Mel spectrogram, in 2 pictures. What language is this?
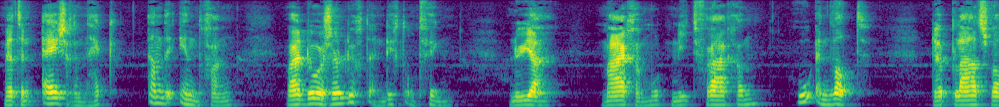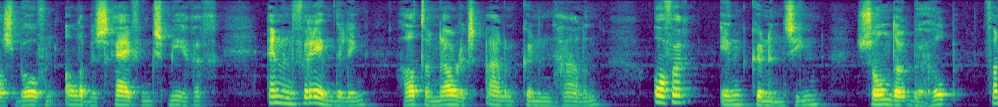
Dutch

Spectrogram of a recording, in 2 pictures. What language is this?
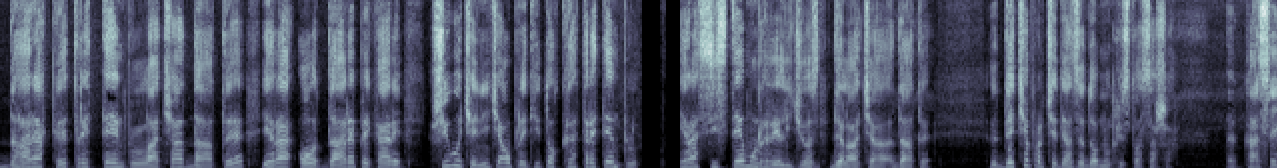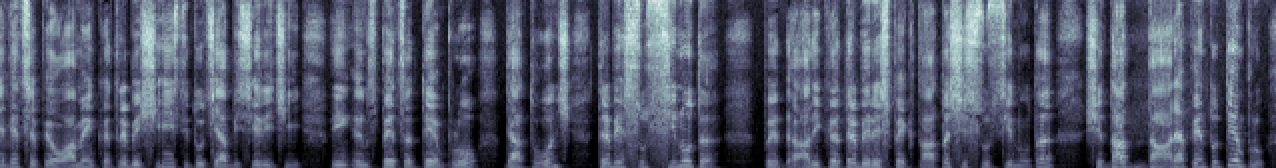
Romanian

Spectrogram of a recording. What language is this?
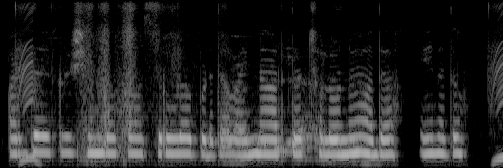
Kannada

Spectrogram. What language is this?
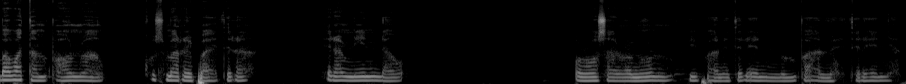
Askopan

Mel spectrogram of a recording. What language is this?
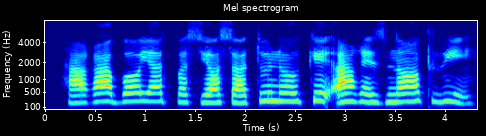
Pashto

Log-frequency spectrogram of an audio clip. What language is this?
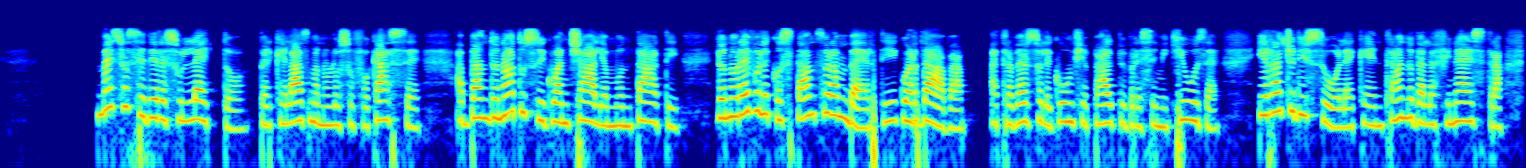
Italian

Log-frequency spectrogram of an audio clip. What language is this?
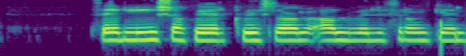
Icelandic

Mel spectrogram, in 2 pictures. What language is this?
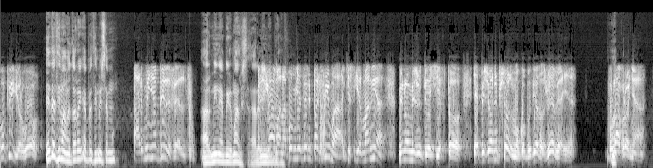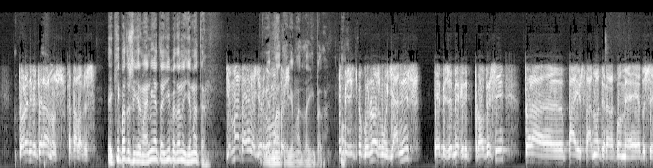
Greek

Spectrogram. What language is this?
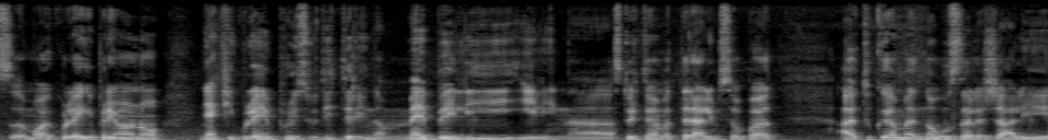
Bulgarian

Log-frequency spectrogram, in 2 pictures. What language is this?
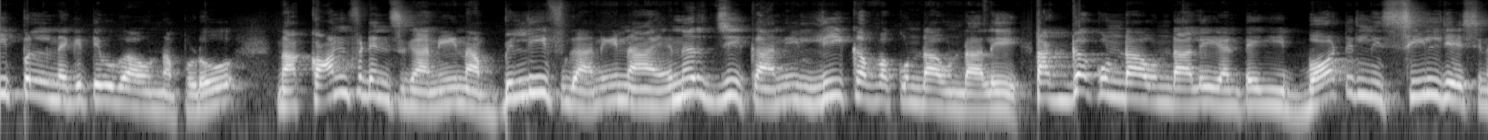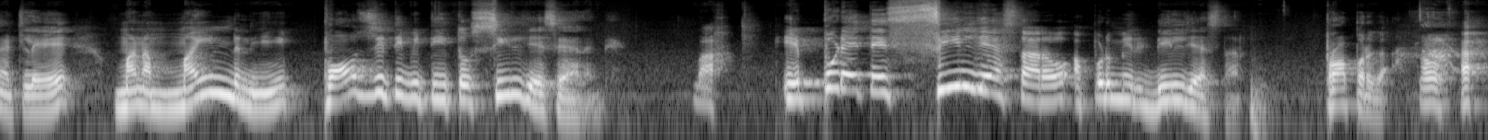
Telugu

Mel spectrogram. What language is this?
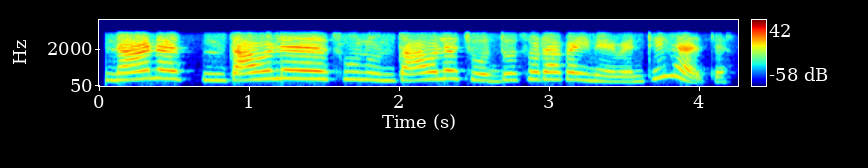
Bangla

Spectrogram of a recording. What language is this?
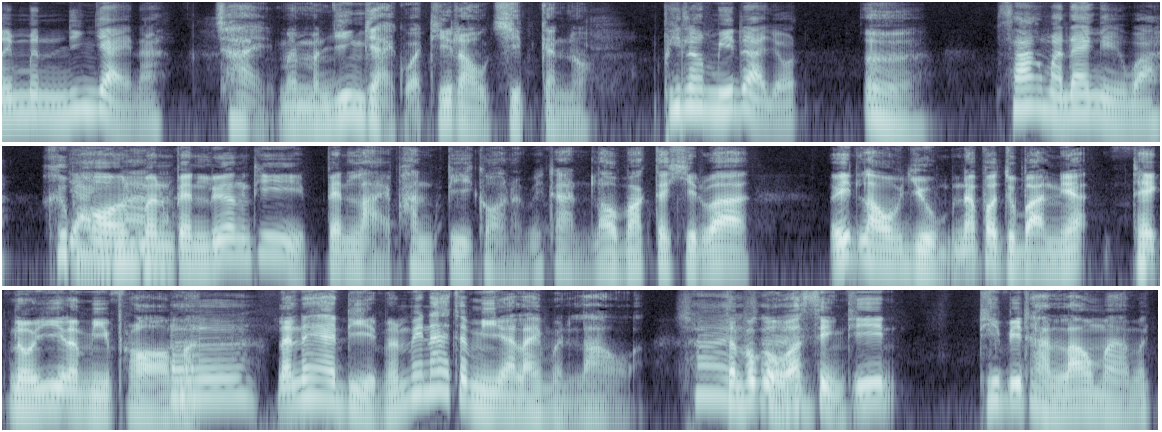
Thai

